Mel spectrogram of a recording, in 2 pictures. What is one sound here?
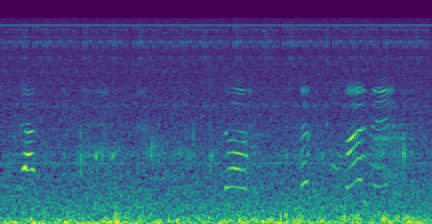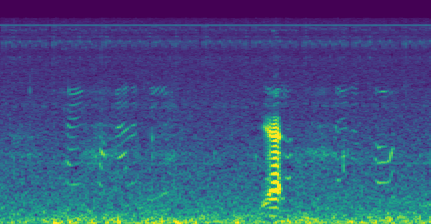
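Water laps gently close by.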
